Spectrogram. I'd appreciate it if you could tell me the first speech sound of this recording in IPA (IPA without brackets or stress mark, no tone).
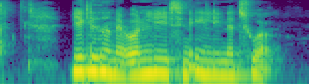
ʋ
